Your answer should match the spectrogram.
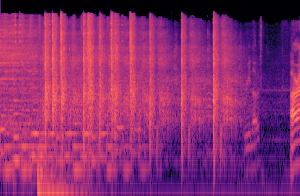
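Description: A string of irregular gunshots, about a dozen over some four seconds, laid over a news theme that fades out partway through.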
